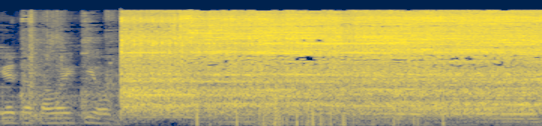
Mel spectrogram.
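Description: A cut-off saw screams loudly as it grinds through metal.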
